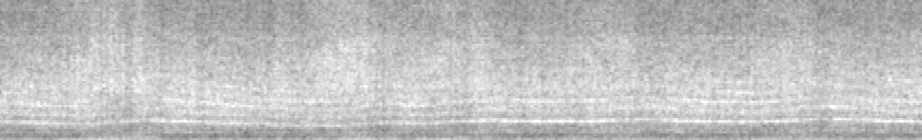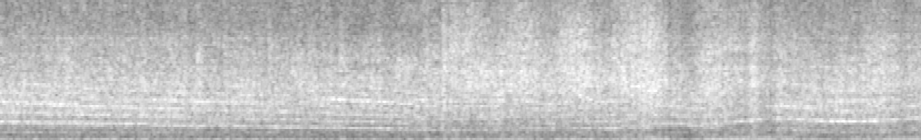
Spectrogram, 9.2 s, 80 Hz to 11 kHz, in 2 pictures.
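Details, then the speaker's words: 1965 Chevy C10 with carbureted drag race 327 V8: loud revs rising and falling smoothly through repeated throttle blips, clean and crisp with no misses or knocks; healthy engine. "Man, that thing sounds so cool. You got to hear it from the back."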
